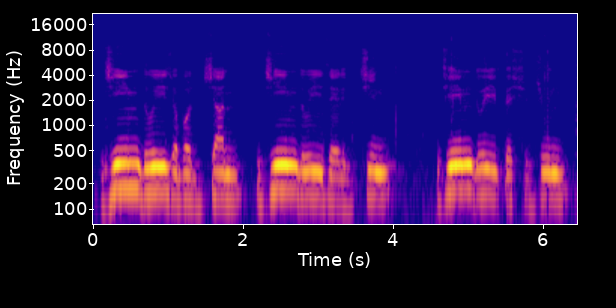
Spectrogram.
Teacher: জিহ্বার মধ্যখান আর এই যে অংশটা এটাকে হল তালু বলা হচ্ছে জিহ্বার মধ্যখানটা তালু সঙ্গে লাগবে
